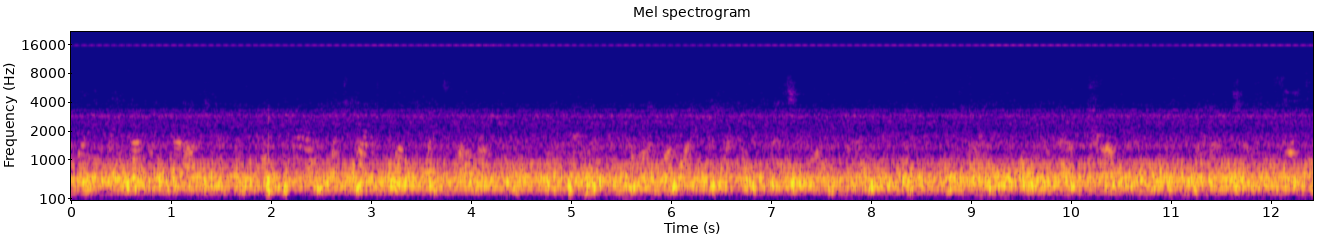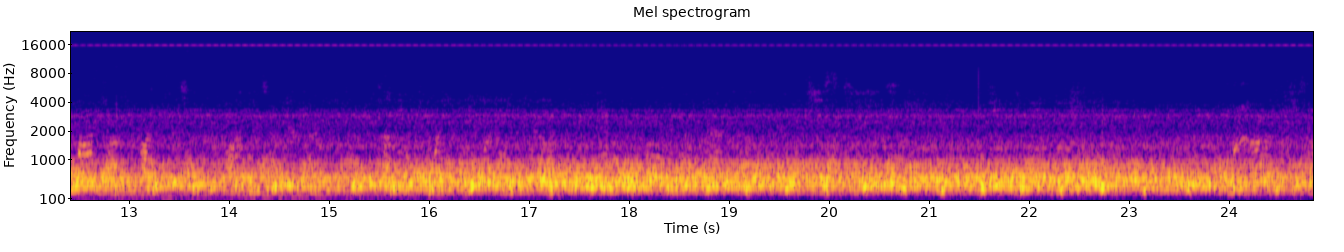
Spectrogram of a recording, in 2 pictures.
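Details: Fetal hiccups heard on a home Doppler at 32 weeks 6 days of pregnancy: steady whooshing fetal heartbeat broken by occasional soft bumps from the baby's hiccups.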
